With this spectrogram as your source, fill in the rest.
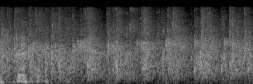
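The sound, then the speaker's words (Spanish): Steady applause from an audience, given for viewers across the Mexican Republic during a YouTube and Facebook broadcast, a dense crackling wash of many hands clapping at an even loudness throughout, with a brief voice underneath near the start. “Fuerte aplauso a toda nuestra República Mexicana hasta donde nos están viendo en todos los estados.”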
